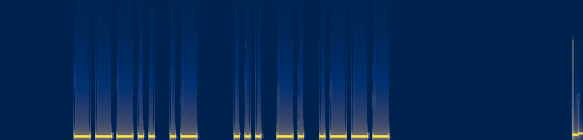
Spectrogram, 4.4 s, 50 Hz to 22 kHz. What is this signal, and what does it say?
Morse code, heard as a keyed tone, about 29 wpm, 700 Hz. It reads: 8A SNJ
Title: Field Day Exchanges Encore - 30wpm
